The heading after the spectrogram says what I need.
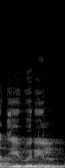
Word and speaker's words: জিবরিল: হ্যাঁ, ফেরেশতাদের প্রধান জিবরাইল বা জিবরিল, দুইভাবে উচ্চারণ করা যেতে পারে।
